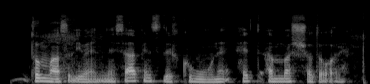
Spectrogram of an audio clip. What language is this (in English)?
Italian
